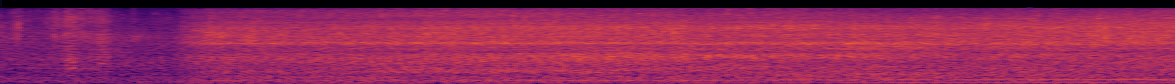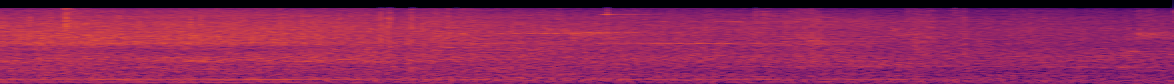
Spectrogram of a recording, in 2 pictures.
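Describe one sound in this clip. A car engine hums as the car drives past close by.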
